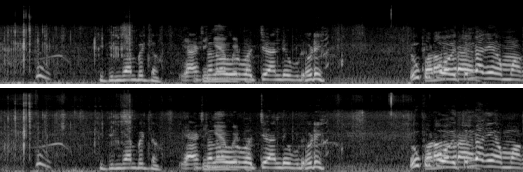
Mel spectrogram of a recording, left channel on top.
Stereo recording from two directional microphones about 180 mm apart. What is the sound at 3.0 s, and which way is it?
Speech, 30° left (ahead or behind).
